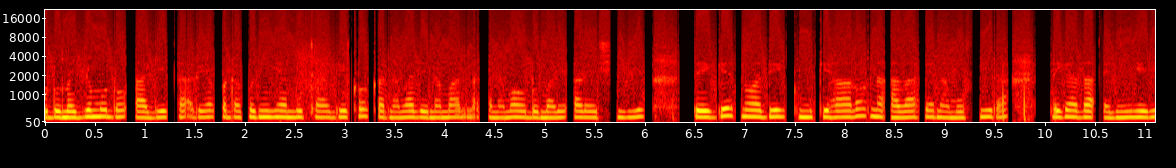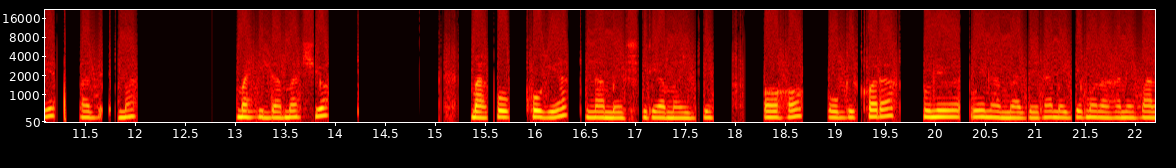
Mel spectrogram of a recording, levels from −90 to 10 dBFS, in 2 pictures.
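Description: Speech with grainy distortion throughout that follows the speech and drops out or sputters in pauses instead of hissing steadily. This is likely low bit depth without dither, consistent with roughly 6-bit rounding.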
